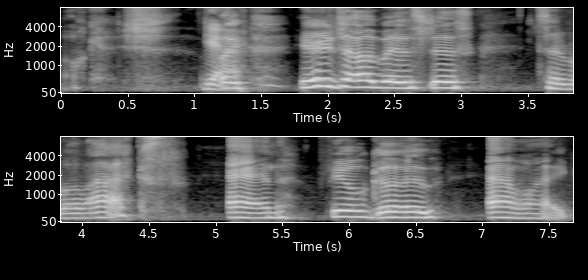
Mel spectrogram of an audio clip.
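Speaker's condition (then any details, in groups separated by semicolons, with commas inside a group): Cerebral palsy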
